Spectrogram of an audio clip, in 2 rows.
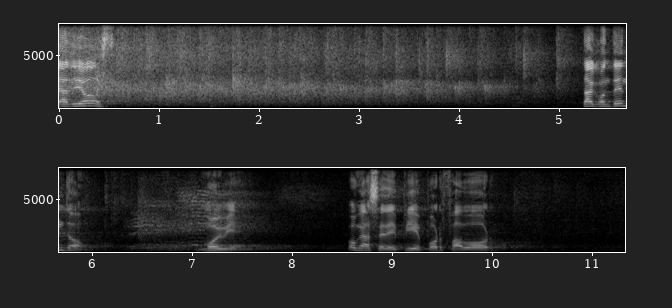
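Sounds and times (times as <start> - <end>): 
speech: 0.0 - 0.7, 5.2 - 6.0, 7.0 - 7.6, 8.6 - 10.2
audience applause: 0.0 - 5.1.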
